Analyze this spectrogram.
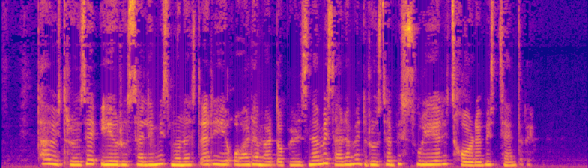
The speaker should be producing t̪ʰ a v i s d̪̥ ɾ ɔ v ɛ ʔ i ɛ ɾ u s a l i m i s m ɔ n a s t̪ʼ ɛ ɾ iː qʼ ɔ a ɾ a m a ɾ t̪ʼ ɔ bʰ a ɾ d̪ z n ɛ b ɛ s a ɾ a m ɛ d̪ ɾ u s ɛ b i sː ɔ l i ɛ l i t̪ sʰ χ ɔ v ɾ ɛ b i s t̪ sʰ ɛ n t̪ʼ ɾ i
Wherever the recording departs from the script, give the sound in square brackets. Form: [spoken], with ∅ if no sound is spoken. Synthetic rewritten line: t̪ʰ a v i s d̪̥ ɾ ɔ [z] ɛ ʔ i ɛ ɾ u s a l i m i s m ɔ n a s t̪ʼ ɛ ɾ iː qʼ ɔ a ɾ a m a ɾ t̪ʼ ɔ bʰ [ɛ] ɾ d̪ z n ɛ b [i] s a ɾ a m ɛ d̪ ɾ u s ɛ b i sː [u] l i ɛ [ɾ] i t̪ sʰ χ ɔ v ɾ ɛ b i s t̪ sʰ ɛ n t̪ʼ ɾ i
